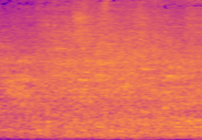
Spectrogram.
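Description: Busy arcade room noise: background voices mixed with electronic sounds from the running claw machine and nearby games, steady with no single event standing out.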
